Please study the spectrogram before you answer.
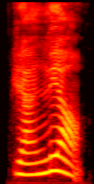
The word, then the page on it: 燃料: rán liào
